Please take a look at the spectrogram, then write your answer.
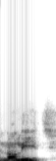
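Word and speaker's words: knowledge: সিতে দাগাবো এখানে আছে নলেজ নলেজ ঠিক আছে নলেজের এখানে খেইটা সাইলেন্ট এইজন্য এটা দেব তারপরে আছে সাটল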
